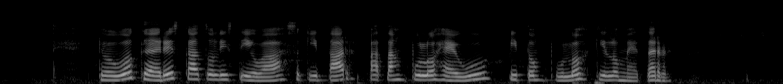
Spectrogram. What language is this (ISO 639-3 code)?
jav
